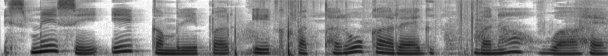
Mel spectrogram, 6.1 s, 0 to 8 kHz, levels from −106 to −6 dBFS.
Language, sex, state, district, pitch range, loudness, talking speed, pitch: Hindi, female, Madhya Pradesh, Katni, 155-210 Hz, -22 LUFS, 120 wpm, 175 Hz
